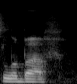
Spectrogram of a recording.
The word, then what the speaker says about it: LaBeouf: It's Shia LaBeouf is how his name is actually pronounced, but I prefer to call him Shia LaBitch.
